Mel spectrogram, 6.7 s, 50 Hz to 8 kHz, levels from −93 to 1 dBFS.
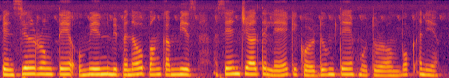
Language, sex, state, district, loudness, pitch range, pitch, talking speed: Mizo, female, Mizoram, Aizawl, -15 LUFS, 185-210 Hz, 200 Hz, 185 wpm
